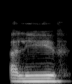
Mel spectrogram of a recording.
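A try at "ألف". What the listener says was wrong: আলিফকে টানা যাবে না আলিফকে টানা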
